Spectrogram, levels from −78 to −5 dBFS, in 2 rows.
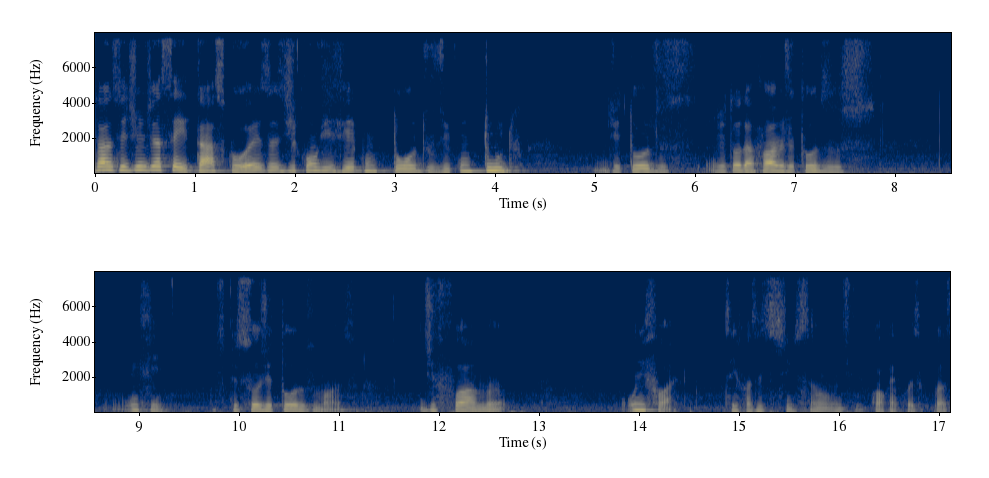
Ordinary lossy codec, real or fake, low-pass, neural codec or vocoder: none; fake; none; codec, 16 kHz, 6 kbps, DAC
